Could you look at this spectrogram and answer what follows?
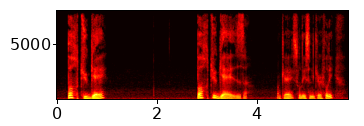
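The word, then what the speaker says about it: portugaise: portug you don't pronounce the S feminine form portuges you pronounce this Z sound okay and then remember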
